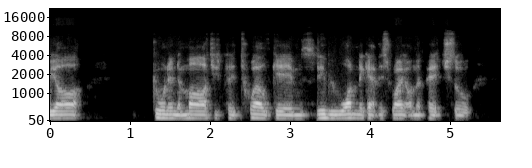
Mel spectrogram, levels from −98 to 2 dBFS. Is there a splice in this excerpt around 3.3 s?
yes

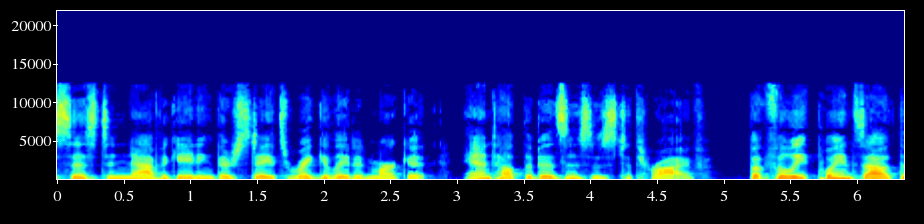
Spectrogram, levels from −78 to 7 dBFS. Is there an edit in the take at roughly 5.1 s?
yes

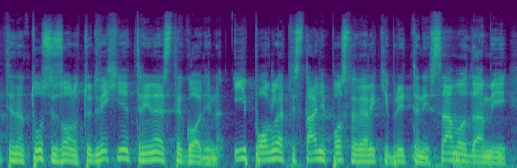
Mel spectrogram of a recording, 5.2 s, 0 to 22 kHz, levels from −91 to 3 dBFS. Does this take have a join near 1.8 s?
no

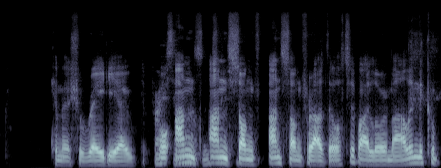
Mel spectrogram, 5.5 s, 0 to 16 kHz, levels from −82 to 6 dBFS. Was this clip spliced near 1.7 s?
yes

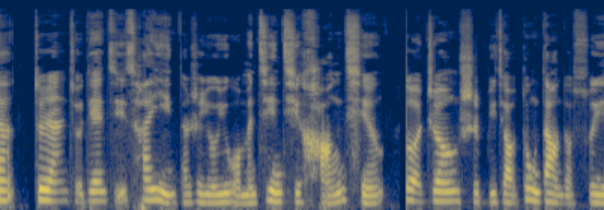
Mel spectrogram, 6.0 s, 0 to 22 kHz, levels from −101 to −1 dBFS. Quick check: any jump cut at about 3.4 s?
no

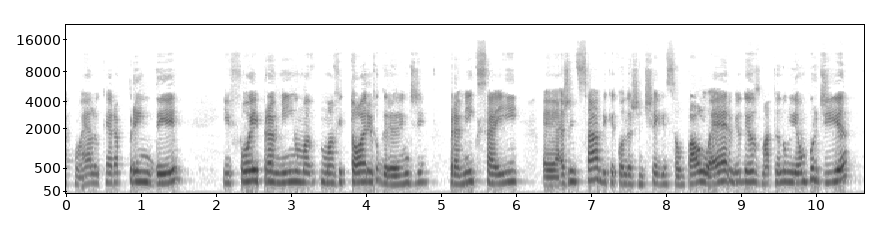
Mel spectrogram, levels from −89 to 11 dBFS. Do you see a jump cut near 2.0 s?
no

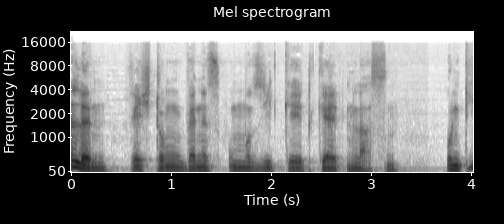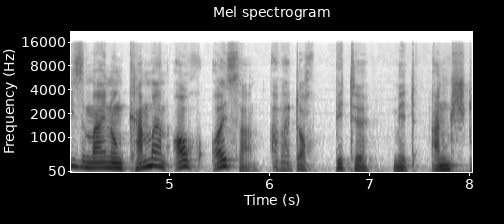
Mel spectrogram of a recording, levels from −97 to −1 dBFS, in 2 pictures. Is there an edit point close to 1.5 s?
no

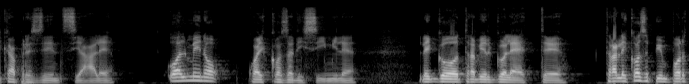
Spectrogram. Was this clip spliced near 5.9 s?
yes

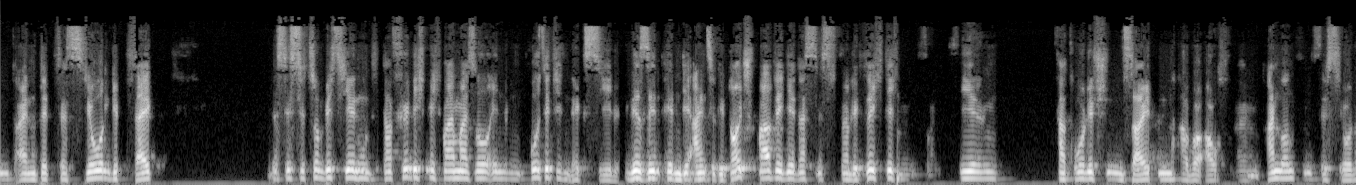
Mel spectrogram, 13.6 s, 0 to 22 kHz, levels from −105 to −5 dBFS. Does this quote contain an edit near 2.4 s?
no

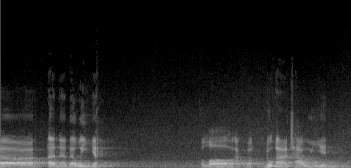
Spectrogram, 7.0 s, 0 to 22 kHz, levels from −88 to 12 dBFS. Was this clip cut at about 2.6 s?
no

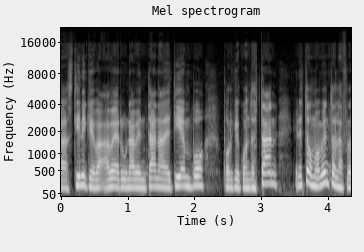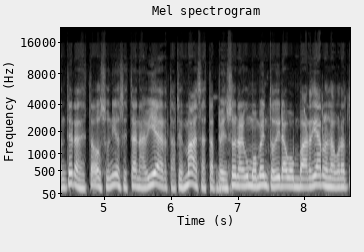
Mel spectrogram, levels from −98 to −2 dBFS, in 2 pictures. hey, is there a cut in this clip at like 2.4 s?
no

